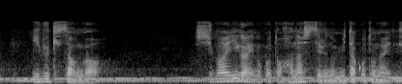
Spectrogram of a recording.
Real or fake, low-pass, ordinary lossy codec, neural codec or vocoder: real; none; none; none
